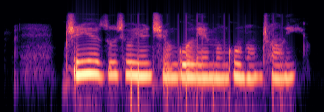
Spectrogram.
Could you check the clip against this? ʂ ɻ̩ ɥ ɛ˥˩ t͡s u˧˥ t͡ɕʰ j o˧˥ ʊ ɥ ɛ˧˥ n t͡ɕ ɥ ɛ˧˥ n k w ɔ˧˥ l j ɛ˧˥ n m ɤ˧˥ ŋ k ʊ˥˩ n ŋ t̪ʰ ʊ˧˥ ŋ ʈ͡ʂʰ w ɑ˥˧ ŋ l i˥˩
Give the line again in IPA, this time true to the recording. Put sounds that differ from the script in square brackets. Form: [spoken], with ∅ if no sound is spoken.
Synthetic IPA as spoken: [ʈ͡ʂ] ɻ̩ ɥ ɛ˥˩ t͡s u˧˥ t͡ɕʰ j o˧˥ ʊ ɥ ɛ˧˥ n [t͡ɕʰ] ɥ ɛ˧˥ n k w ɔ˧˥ l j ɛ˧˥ n m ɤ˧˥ ŋ k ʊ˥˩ [∅] ŋ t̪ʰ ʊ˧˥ ŋ ʈ͡ʂʰ w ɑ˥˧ ŋ l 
